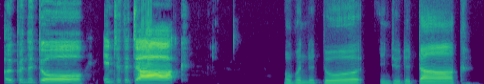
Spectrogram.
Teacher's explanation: on the word door just keep it straight and open the door don't don't pronounce the r at the end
